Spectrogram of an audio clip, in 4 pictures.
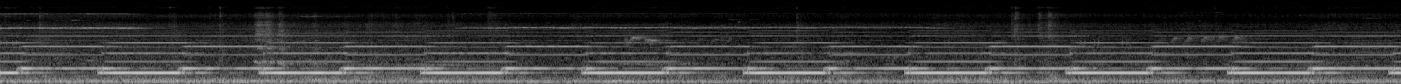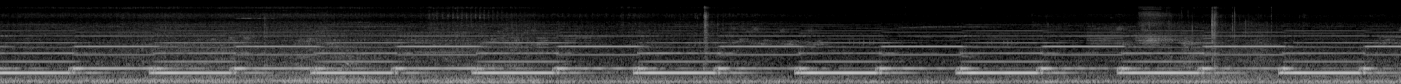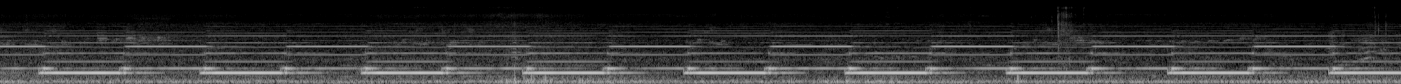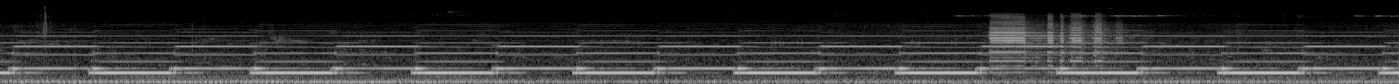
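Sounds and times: road traffic rumble: 0:00.0 - 0:56.0
two-tone level crossing alarm: 0:00.0 - 0:56.0
short shrill burst: 0:51.9 - 0:53.5.

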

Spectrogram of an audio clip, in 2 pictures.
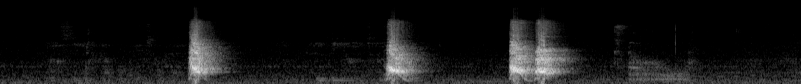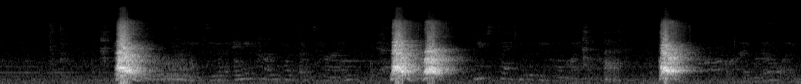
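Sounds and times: dog barking: 0:01.9 - 0:02.4, 0:03.8 - 0:04.4, 0:05.1 - 0:05.8, 0:09.1 - 0:09.7, 0:11.9 - 0:12.8, 0:14.6 - 0:15.1.

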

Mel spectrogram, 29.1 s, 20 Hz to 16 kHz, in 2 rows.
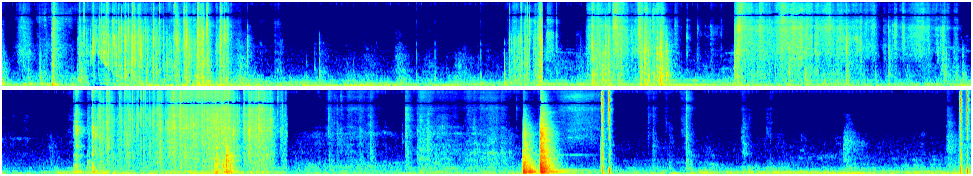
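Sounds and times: plastic bag crinkling: 0:01.2 - 0:03.7, 0:07.6 - 0:08.2, 0:15.9 - 0:18.8
paper and cardboard rustling: 0:07.6 - 0:08.2, 0:08.8 - 0:10.2, 0:11.0 - 0:14.4.

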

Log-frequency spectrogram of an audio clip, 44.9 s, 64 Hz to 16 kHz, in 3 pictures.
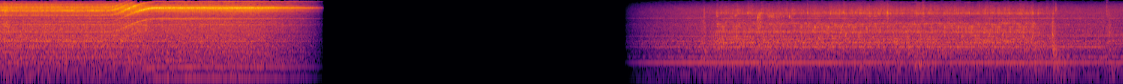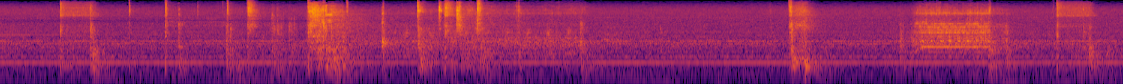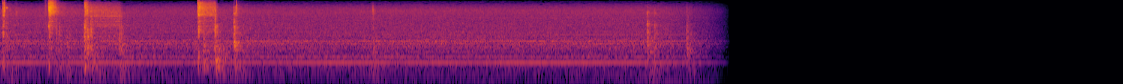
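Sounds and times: machine hum: 0:00.0 - 0:04.3, 0:08.4 - 0:39.7
machine whine: 0:00.0 - 0:04.3, 0:08.4 - 0:39.7.

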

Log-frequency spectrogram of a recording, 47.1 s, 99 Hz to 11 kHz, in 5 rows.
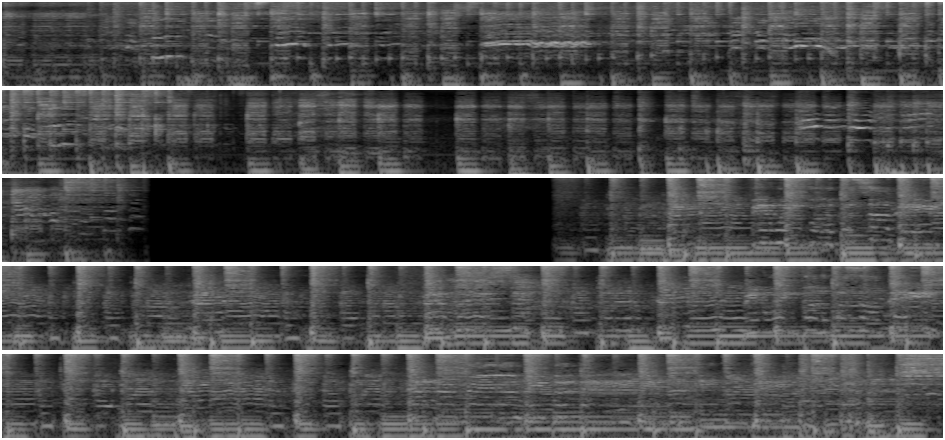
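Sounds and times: electric bass: 0:00.0 - 0:19.4, 0:24.4 - 0:47.0
drum kit beat: 0:00.0 - 0:20.3, 0:24.4 - 0:47.0
electric guitar: 0:24.4 - 0:47.0.

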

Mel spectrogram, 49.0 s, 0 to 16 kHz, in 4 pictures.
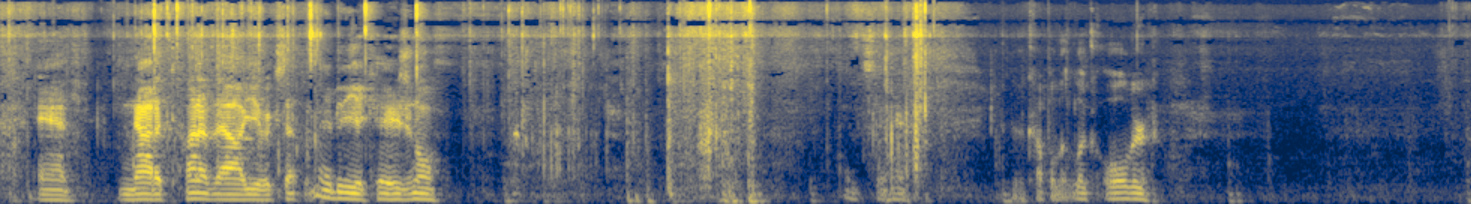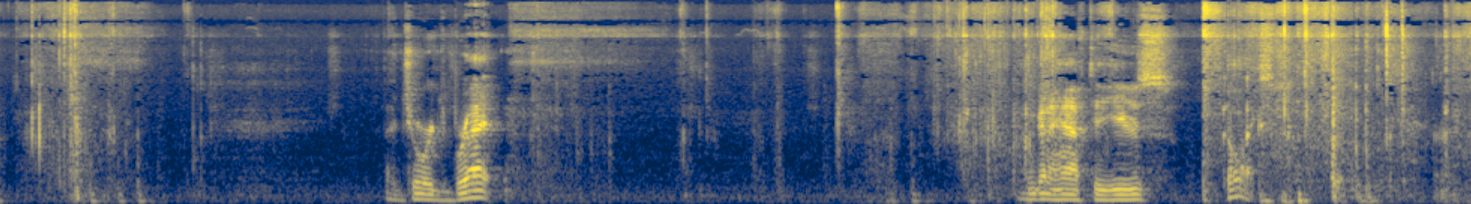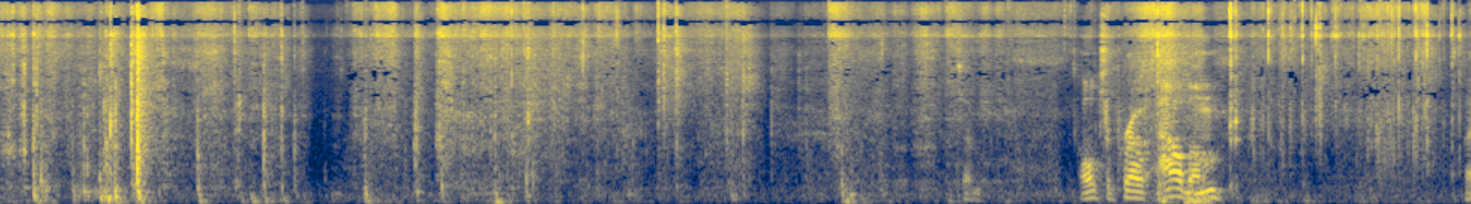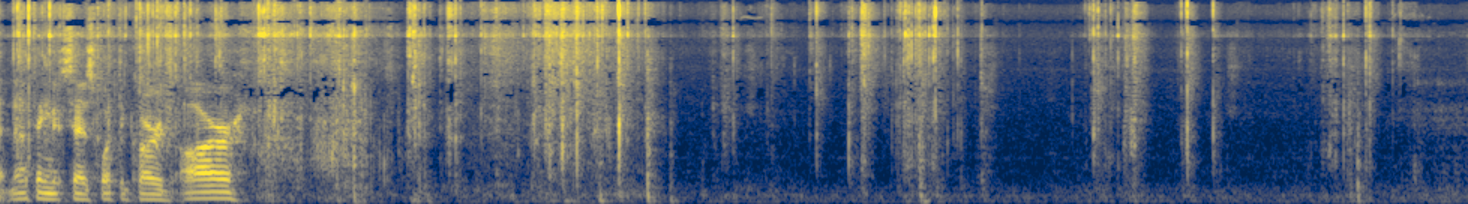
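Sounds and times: plastic sleeve pages crinkling: 0:00.0 - 0:03.6, 0:19.9 - 0:21.6, 0:33.5 - 0:45.1, 0:45.8 - 0:47.0, 0:47.7 - 0:48.5
binder albums scraping and rustling: 0:22.3 - 0:42.2.

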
